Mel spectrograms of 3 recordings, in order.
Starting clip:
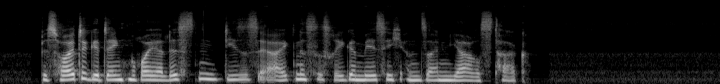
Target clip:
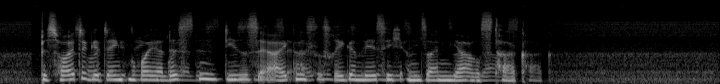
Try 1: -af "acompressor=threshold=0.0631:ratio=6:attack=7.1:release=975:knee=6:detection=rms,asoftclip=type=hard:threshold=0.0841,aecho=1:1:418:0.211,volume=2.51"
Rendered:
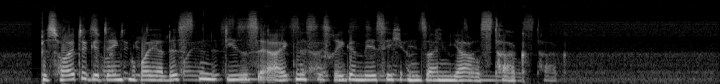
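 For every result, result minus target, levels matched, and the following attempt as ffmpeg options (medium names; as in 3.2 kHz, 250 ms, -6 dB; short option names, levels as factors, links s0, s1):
echo 152 ms late; compression: peak gain reduction -6 dB
-af "acompressor=threshold=0.0631:ratio=6:attack=7.1:release=975:knee=6:detection=rms,asoftclip=type=hard:threshold=0.0841,aecho=1:1:266:0.211,volume=2.51"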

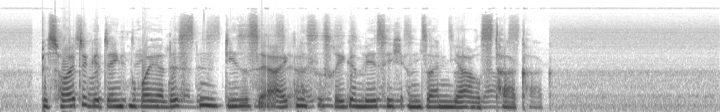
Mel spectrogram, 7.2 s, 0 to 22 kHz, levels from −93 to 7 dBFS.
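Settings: compression: peak gain reduction -6 dB
-af "acompressor=threshold=0.0282:ratio=6:attack=7.1:release=975:knee=6:detection=rms,asoftclip=type=hard:threshold=0.0841,aecho=1:1:266:0.211,volume=2.51"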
